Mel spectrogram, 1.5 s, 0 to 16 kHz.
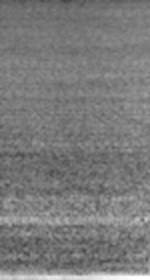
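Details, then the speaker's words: Ford Fiesta 1.1 barn find, battery or alternator suspected: short stretch of low, smooth idle holding steady and firming up slightly with no stumbling; idling nicely. "isn't it running Lely just drop a little bit of"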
